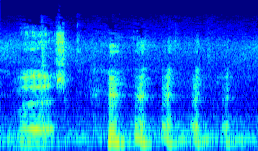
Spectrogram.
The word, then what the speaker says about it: Maersk: I said Maersk.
